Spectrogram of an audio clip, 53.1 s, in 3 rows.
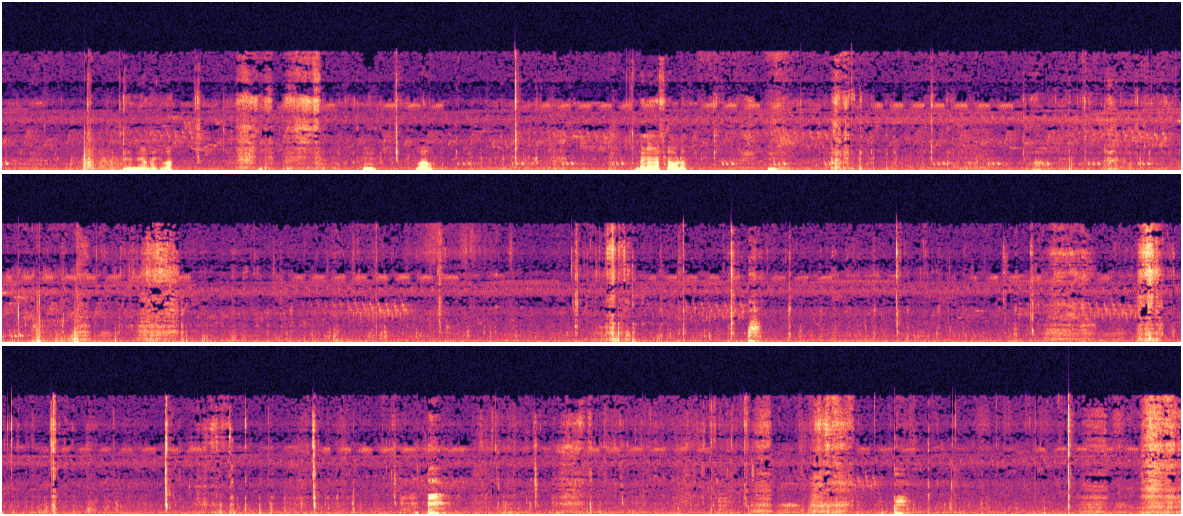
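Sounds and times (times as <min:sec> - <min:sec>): man chewing: 0:02.8 - 0:06.1, 0:06.7 - 0:09.5, 0:10.5 - 0:53.0
lip smacks and clicks: 0:50.8 - 0:51.6.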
